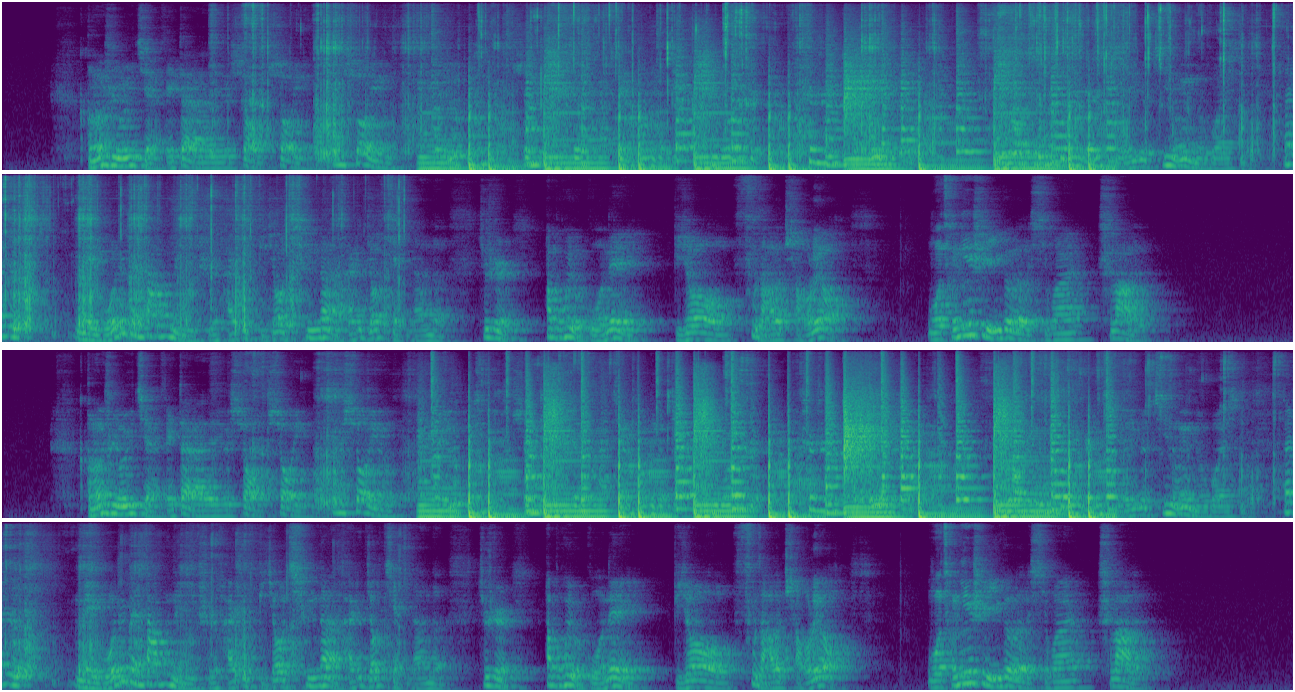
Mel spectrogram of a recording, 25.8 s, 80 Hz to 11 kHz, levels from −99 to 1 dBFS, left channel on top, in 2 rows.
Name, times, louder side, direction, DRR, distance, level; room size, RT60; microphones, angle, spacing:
voice 1, 0.5-3.9 4.3-7.6 8.0-9.3 9.9-13.1 13.6-19.3 19.6-21.3 22.2-24.3, equal, 25° right, -1 dB, 1.5 m, -37 dB
Chewing mastication, 2.1-16.9, left 8 dB, 80° left, 0.5 m, -41 dB
sound 1, 4.1-11.1, right 5 dB, 65° right, 0.4 m, -27 dB
8.5 x 6.9 x 3.2 m, 0.71 s
head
